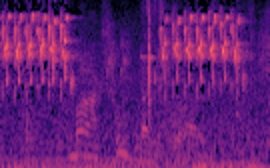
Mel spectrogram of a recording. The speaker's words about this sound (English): It's a small bird, only about the size of a chickadee. Oh, hear that bird. I've never seen a marsh wren, but I can hear it. Chip, chip, chip, chip, chip, chip.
